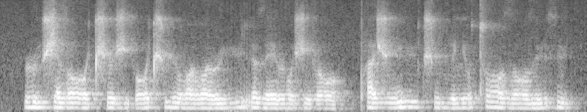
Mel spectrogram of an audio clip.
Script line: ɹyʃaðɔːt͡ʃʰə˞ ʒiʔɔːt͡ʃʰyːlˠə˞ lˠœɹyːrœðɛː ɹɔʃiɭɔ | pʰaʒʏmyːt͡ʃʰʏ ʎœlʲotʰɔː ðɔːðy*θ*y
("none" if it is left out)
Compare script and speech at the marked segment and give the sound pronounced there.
θ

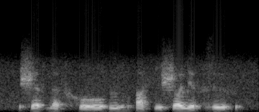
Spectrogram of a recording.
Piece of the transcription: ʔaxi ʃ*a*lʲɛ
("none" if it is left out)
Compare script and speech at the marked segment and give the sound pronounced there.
ʌ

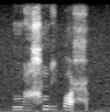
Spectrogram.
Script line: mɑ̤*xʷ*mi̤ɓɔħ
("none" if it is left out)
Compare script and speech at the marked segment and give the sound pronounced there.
χ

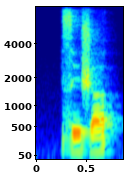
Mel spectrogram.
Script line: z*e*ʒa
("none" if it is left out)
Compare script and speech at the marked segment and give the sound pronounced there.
e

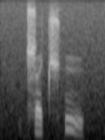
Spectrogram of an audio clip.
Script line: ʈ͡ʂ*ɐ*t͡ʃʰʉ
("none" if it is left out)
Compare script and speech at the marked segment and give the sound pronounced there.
ɐ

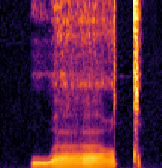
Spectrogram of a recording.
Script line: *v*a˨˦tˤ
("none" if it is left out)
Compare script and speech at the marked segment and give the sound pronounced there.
w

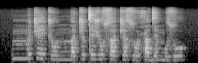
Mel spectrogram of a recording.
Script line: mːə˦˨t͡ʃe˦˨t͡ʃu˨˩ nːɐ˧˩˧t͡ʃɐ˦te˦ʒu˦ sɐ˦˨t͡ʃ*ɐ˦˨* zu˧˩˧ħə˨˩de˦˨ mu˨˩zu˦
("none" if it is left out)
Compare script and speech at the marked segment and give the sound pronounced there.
ɐ˦˨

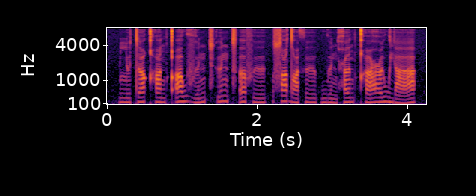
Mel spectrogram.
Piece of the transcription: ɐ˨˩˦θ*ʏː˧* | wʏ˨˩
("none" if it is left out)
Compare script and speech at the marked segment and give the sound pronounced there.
ʏ˧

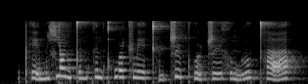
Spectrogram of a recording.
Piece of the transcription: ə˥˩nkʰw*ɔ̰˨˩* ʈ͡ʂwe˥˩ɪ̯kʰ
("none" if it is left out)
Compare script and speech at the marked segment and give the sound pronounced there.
ɔ˥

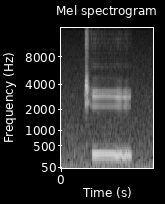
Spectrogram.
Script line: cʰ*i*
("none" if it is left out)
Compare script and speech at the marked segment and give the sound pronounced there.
i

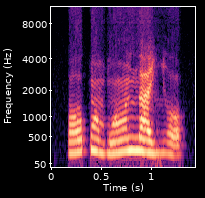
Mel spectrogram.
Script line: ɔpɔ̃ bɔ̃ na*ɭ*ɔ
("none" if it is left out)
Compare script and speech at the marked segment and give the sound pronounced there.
ʎ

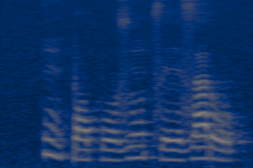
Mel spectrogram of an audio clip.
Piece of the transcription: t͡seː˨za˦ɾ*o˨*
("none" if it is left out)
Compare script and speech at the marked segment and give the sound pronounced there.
o˨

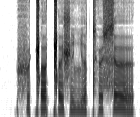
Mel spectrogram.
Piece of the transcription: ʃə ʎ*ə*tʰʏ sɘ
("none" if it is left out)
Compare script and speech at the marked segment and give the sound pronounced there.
ə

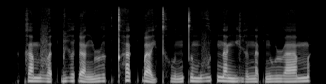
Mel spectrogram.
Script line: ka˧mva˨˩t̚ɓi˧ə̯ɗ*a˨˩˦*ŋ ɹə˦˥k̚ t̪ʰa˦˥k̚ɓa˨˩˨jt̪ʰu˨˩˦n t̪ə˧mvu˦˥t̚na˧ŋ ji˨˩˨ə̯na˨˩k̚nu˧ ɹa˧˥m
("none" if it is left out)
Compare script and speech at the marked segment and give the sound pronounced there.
a˨˩˨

